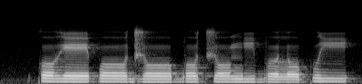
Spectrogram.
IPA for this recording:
k o˨ ɣ eː˨ p oː˨ d͡ʒ oː˨ b o˨ t͡ʃ oː˨ ŋ i˨ b ʊ˨ l o˨ kʷ i˦

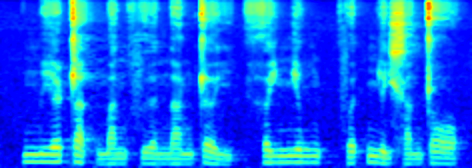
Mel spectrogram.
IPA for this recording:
m i˧ ə̯ ʈ a˨˩ t̚ m a˨˩ n f ɨ˨˩ ə̯ n a˨˩˦ ŋ ʈ ə˨˩ j | h ə˧ j ɲ e˧ w ŋ ə˨˩ k̚ f əː˦˥ t̚ ɲ ə˨˩ j x a˧˥ n ʈ ɔ˧

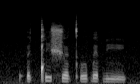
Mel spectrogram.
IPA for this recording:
ʔ ə ǃ i ʃ œ kʼ ʊ ɓ ɛ ɓ y

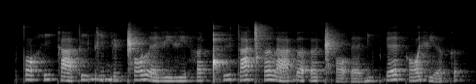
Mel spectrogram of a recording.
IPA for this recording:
t̪ ɔ˨˩˦ h i˨˦ k a˩ t i˨˩˦ d i˨˩˦ bʲ ɐ˩ ɖ ǁ ɔ˨˦ l ɛ˩ vʲ ɛ˩ vʲ ɛ˩ h ɐ˨˦ ǃʰ y˧˥˧ t a˧˥˧ ǀʰ ɐ˧˥˧ l a˨˩˦ ɠ ɐ˨˦ ʔ œ˨˦ ǁʰ ɔ˩ ʔ ɛ˩ ɠ i˨˩˦ p ɠ ɛ˧˥˧ k ɔ˨˦ fʲ œ˨˩˦ k

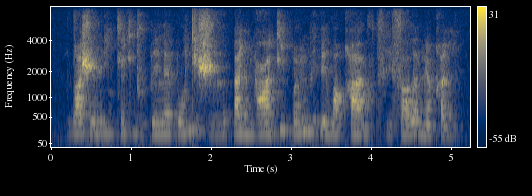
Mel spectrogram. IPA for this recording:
dˤ ɐ ʃ ẽ r e̤ ʎ c ẽ ç d o̤ p e l ɛ p o ɟ i ʃ ə̤ | a ʎ m ə̤ ʕ ə̃ c i p ə̃ m b e̤ ɗ e w ɒ qʰ a ɡ o̤ t͡sʰ e̤ s ɒ l ɐ m ẽ qʰ ə ʎ

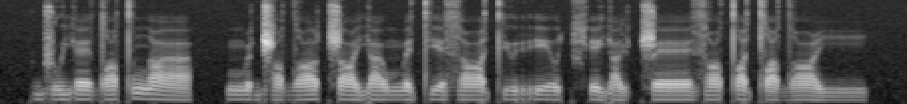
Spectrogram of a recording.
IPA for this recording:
ɖ͡ʐ u j ɛː d o tˤ i n aː | m ɘ ɖ͡ʐ e dˤ eː ʈ͡ʂ ɑ j a o̯ m ɛ tʲ ɛ z ɑː tʲ u rʲ eː o̯ t͡ɕʰ e j a j ʈ͡ʂ ɛː z i tˤ o tʲ e dˤ iː

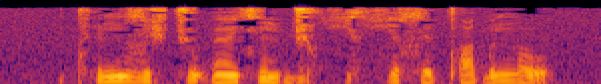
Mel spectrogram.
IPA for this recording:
tʰ ɪ ŋ ɮ ɪ ʃ t͡ʃ u ʔ ɛ̃ ɕ ə̃ b d͡ʒ ʊ x ç ɪ x ç ɜ ɬ ɪ tʼ ɑ ɗ ə ŋ ʌ ʊ̯

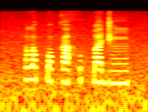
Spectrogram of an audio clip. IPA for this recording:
l ɔ˦ k͡p ɔ˧ k a˧ h u˦ ɡ͡b a˦ d͡ʒ ĩ˧

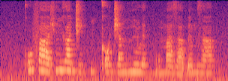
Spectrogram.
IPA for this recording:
kʼ o˦ f aː˦˨ ʃ ĩ˦ ɣ a˦ d͡ʒ e˨ k͡p i˨ kʼ ɔ˦ d͡ʒ a˦ n ɲ ũ˦ l ɛ˨ ɡ͡b o˨ m a˦˨ z a˨ ɓ ɛ˦ m z ã˦

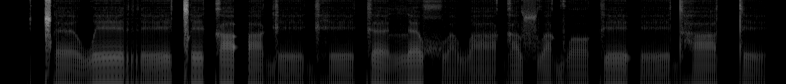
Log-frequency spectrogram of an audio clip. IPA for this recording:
ǁ ɛː˨ w eː˦ r eː˨˦ ǀ e˦ k a˦ ʔ a˧ ɡ eː˨ ɡʱ eː˨ k ɛ˦˨ lː ɛ˦ χʷ a˨ w aː˨ ɡ a˧ sʷ a˧ ɡ w ʌː˧ k eː˦ ʔ eː˨˦ dʱ aː˦ tː e˦˨

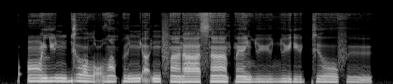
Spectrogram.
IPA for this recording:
ʔ ɔ̃ː lʲ ʉ ɲ ɡʲ o lˠ o̰ ðˤ ã p ʉ ɲ a̰ ɲ f ã ɾ aː s ã p ɛ̃ ʎ yː ʎ y ɾʲ ʉ kʲ oː f ʉː

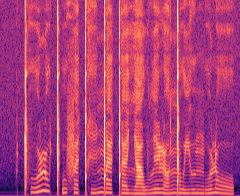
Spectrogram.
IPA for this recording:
ǃʰ u ɭ u ǃʼ u f ɛ ǃʰ i ŋ͡ǃ ɛ ǃ ɛ ʎ a w l i ɭ ʌ ŋ͡ǃ u j ɯ ŋ u ɳ o

